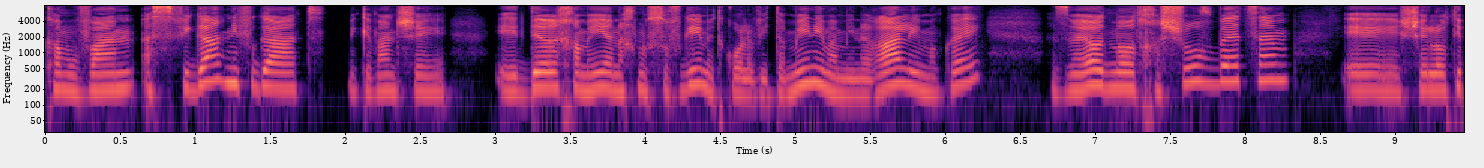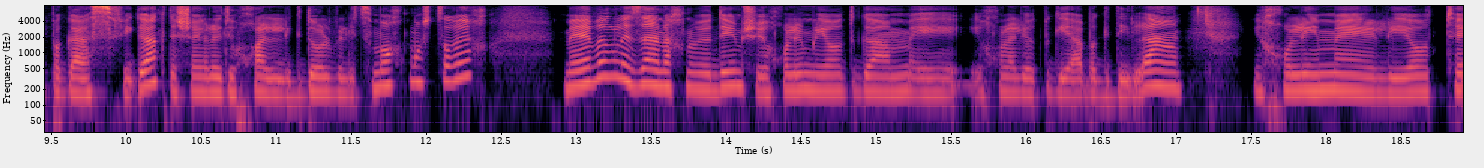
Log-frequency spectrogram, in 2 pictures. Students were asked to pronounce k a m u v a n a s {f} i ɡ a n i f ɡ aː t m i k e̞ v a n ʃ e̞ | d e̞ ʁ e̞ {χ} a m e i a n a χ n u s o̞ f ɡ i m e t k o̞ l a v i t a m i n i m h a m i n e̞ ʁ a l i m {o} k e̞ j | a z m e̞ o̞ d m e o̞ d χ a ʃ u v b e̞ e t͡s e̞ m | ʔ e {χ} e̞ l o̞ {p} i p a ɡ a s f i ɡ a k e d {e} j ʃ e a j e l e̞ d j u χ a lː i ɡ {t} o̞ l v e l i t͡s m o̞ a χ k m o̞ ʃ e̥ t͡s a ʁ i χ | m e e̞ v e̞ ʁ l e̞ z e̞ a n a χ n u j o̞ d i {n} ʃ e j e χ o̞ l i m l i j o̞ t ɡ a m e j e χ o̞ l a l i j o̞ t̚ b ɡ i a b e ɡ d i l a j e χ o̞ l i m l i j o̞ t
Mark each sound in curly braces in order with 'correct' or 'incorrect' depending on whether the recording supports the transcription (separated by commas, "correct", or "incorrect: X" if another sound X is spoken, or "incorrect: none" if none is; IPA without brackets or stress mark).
correct, correct, correct, incorrect: ʃ, incorrect: t, correct, incorrect: d, incorrect: m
